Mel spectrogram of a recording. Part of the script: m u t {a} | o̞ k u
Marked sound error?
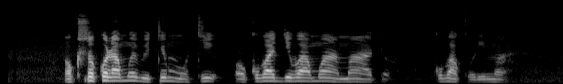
yes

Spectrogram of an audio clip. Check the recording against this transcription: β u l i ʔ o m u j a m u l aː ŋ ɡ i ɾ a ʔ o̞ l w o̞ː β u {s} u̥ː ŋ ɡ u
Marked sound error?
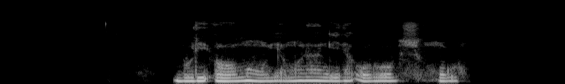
no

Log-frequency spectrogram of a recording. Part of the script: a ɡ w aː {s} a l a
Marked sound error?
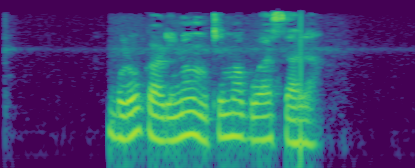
no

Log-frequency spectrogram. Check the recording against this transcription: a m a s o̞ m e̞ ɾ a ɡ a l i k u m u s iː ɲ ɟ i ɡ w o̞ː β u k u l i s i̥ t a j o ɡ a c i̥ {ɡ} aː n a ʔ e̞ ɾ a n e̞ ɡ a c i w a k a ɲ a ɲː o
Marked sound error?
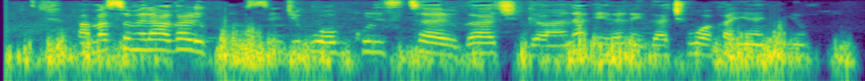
no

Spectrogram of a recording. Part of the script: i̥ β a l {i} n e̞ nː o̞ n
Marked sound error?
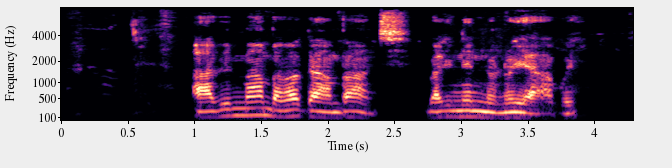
no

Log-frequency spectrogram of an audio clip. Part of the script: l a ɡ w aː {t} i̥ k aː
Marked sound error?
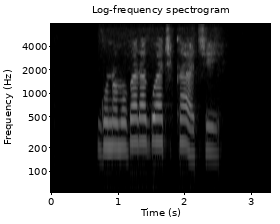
yes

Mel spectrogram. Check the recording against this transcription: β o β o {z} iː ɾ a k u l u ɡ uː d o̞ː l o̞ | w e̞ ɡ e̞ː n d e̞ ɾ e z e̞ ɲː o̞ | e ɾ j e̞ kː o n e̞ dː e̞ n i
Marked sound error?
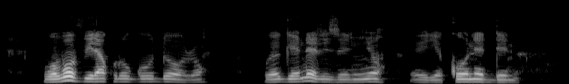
yes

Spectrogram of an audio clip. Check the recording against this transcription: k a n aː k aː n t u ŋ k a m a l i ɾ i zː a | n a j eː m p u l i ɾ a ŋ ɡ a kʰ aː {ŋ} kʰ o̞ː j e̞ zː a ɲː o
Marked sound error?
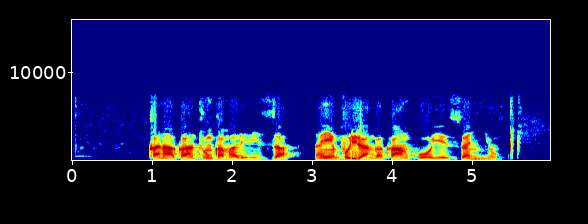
no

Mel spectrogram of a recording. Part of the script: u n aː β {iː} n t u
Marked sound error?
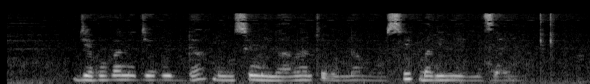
yes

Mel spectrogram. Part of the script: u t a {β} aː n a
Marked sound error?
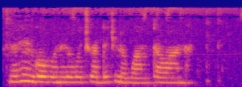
yes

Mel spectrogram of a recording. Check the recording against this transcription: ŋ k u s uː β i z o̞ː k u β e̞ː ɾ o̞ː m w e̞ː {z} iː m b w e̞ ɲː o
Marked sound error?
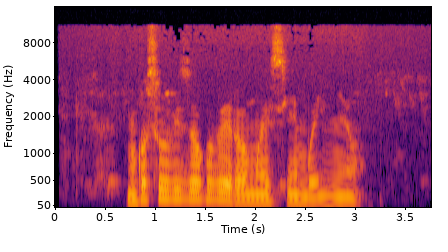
yes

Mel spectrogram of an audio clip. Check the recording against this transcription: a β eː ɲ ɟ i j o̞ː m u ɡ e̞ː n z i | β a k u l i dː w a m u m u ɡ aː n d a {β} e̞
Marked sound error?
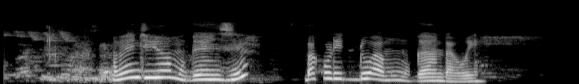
yes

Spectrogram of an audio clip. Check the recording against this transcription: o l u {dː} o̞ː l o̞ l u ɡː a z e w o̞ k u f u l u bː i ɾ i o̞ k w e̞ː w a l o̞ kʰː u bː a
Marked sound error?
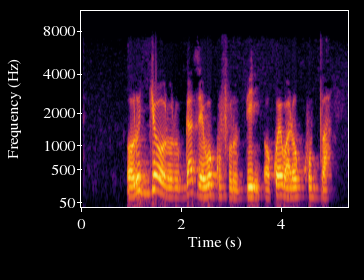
yes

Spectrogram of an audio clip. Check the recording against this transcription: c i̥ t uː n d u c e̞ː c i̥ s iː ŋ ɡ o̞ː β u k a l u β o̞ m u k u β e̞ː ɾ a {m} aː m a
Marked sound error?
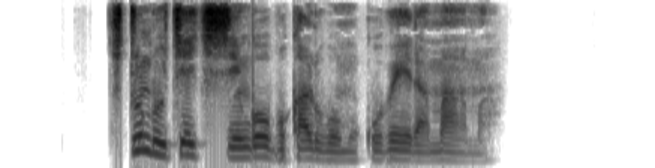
no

